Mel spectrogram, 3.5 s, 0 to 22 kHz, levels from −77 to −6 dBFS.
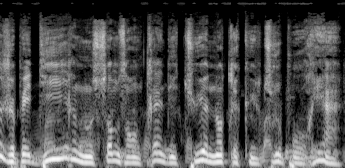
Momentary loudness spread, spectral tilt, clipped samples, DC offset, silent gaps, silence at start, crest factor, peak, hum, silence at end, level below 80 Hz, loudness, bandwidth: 5 LU; -4.5 dB/octave; under 0.1%; under 0.1%; none; 0 s; 14 dB; -2 dBFS; none; 0.05 s; -30 dBFS; -16 LUFS; over 20 kHz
